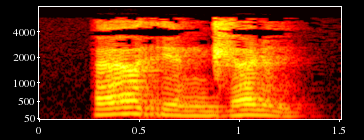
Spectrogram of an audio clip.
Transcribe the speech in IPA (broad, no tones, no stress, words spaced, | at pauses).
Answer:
ɛə̯rʲe nd͡ʒɛɳi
